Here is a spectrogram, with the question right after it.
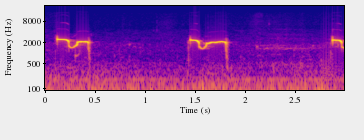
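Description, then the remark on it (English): A piping plover calls three times, clear, mellow whistled notes spaced evenly about a second and a half apart, each a short rising-then-falling peep, heard alone over a faint background hiss. “It's the piping plover.”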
